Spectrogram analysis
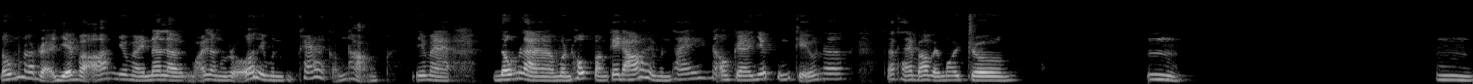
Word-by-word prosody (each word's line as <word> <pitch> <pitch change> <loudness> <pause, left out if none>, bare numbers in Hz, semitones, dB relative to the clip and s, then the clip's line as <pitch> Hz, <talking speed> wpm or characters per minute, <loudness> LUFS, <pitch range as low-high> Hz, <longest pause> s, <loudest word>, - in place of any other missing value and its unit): đúng 240 +11 0
nó 290 -3 0
rễ - - +2
dễ 190 0 +7
vỡ 200 -2 0
á, 255 - -1
nhưng 235 -2 -3
mà 190 -2 0
nên 210 +2 +1
là 190 -2 +2
mỗi - - -4
lần 200 -4 -2
rửa 260 +8 +1
thì - - +2
mình 190 -2 -3
cũng 195 - -15
khá 280 +4 -3
là 340 -3 -3
cẩn 200 +4 -12
thận. 185 -8 -6 0.3
Nhưng 205 0 -1
mà 180 -4 -1 0.4
đúng 220 +5 +4
là 185 -8 +4
mình 185 +1 0
hút 265 +4 +4
bằng 190 0 -1
cái 235 +2 +2
đó 230 +8 +3
thì - - -2
mình 185 -1 -5
thấy 260 +5 -5
nó - - -7
ô 210 - -1
kê 205 0 0
nhất, 255 +4 +1
cũng, 240 +6 -9
kiểu, 190 - -2
nó 250 +1 -5 0.6
có 235 - -4
thể 205 - +1
bảo 210 +1 +2
vệ 190 - +1
môi 200 +1 -2
trường. 190 0 +4 1.3
Ừm. 220 -5 -2 2.5
Ừm. 205 -3 -3
205 Hz, 190 wpm, -26 LUFS, 190-235 Hz, 2.5 s, dễ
